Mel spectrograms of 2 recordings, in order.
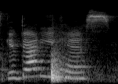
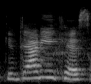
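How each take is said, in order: First: Quicker, brighter "Give Daddy a kiss"; eager baby talk. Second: Said in the usual way. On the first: Shown as a demonstration. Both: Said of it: "repeats request to baby".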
